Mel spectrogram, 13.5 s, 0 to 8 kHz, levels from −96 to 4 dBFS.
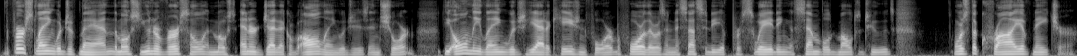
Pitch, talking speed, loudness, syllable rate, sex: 120 Hz, 165 wpm, -20 LUFS, 5.5 syllables/s, male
